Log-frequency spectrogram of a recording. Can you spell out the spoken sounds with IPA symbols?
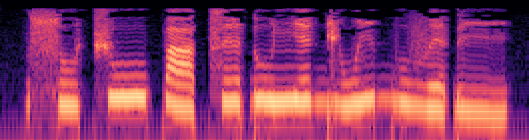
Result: s u˨ t͡ʃ uː˦ p a˨ t͡s ɪ˦ ɗ u˦ ɲ e˦ ɡ i˨ w i˦ b u˨ v e˨ ɗ i˨

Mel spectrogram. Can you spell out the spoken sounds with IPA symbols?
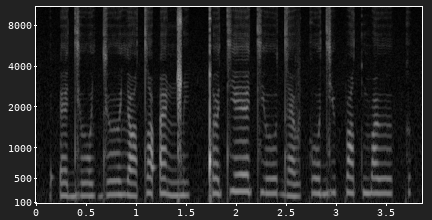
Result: ʔ ɛ˨ dʲ oː˨ lʲ d ɵː˧ lʲ ɔ˨ tˤ ɵ˦ ʔ æ˦˨ ŋ͡ǁ iː˨ k ǃ œ˧ tʲ ɛː˦ tʲ oː˧ d æ˨ v k o˦ dʲ ʉ˦ p ɛ˦ tˤ m ɵː˦ k

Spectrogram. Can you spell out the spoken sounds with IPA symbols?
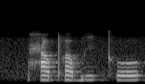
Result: ħ ɐ pʰ ɐ b i kʰ ʊ

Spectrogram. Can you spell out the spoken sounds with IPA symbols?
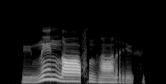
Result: y˩ m ẽ˥ n ɑː˧ f n z ɑ̃˧ r y˩ f

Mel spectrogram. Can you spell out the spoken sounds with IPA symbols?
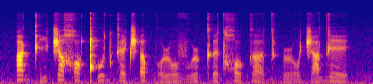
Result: a˥ ɡ kʼ i˩˧˩ t͡ʃ ɐ˥ χ ɔ˦˨ ǃʼ u˥ d k ɛ˦˨ t͡ʃʼ ɐ˥ b o˩˧ ɹ o˩˥ v u˩˥ ɹ kʼ ɘ˦˨ d χ u˦˨ k ɐ˦˨ d | ɹ o˩˧ t͡ʃ a˩˥ d e˦˨

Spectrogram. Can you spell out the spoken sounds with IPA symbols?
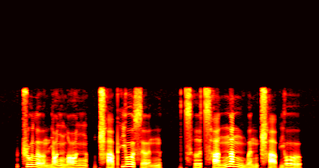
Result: ʈ͡ʂ u˥ l ɤ̰˨˩ n̪ j ɑ˥˩ ŋ n̪ ɑ˥ ŋ | ʈ͡ʂʰ ä˧˥ pʰ j o˥˩ ʊ̯ s ə̰˨˩˦ n | t͡sʰ ɹ̩˧˥ t͡sʰ a˧˥ n n̪ a˥˩ n m w ə˧˥ n ʈ͡ʂʰ ä̰˨˩ p j o˥˩ ʊ̯

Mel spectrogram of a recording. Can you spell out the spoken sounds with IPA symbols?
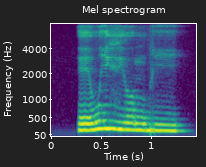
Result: e w i vʲ oː m b i

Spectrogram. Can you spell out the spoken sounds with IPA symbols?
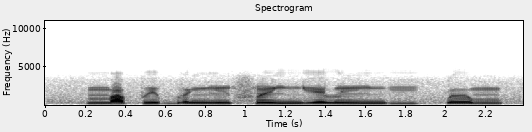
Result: m a˧ p e˦ b ɛ˧ ŋ ɾ ĩ˧ f ɛ̃˦ ɲ e˦ l ĩ˦ ŋ iː˦ k͡p ə˦ m

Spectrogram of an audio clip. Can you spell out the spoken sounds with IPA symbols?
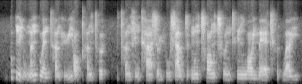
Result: kʷ ɪ˥ k̚ n̪ iː˨˩ w n̪ ɐ˥ ŋ kʷ ɛː˧ n t̪ʰ ɐ˨ ŋ h yː˨˥ j ɔː˨˩ kʰ ɐ˨˥ ŋ t̪ʰ ɵ˥ t̚ | t̪ʰ ɐ˨˧ ŋ s ɪ˨ ŋ kʰ aː˨ s ɵ˨˧ ɥ h uː˨˥ s aː˧ w t̪ ɵ˥ t̚ m ʊ˥ ŋ t͡sʰ ɔː˥ ŋ t͡sʰ ɵ˨˧ n t̪ʰ ɪ˥ ŋ w ɔː˥ j m ɛː˨˧ t͡sʰ ɵ˨˥ t̚ w ɐ˥ j

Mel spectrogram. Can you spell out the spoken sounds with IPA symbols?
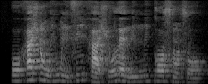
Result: o˧ h a˦ ʃ ɔ̃˦˨ w i˧ w ĩ˨ s i˧ h a˨ ʃ o˨˦ l ɛ˦˨ n i˧ m i˦ ɡ ɔ˦ s ɔ̃˧ s o˧

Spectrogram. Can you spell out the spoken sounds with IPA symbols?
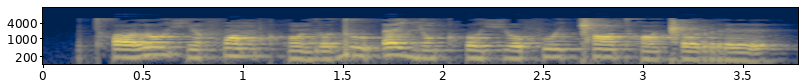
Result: tʰ ɔ˨ l o˦ u̯ ç ə̃˨ f ɔ̃˦ m kʰ õ˨ d o˨ d u˦˨ ʔ ɜ˦ ɟ õ˨ kʰ o˨ ç o˨ f u˦ i̯ ǁ ɔ̃˦ tʰ ɔ̃˨ ǁ o˨ r ɘ˨

